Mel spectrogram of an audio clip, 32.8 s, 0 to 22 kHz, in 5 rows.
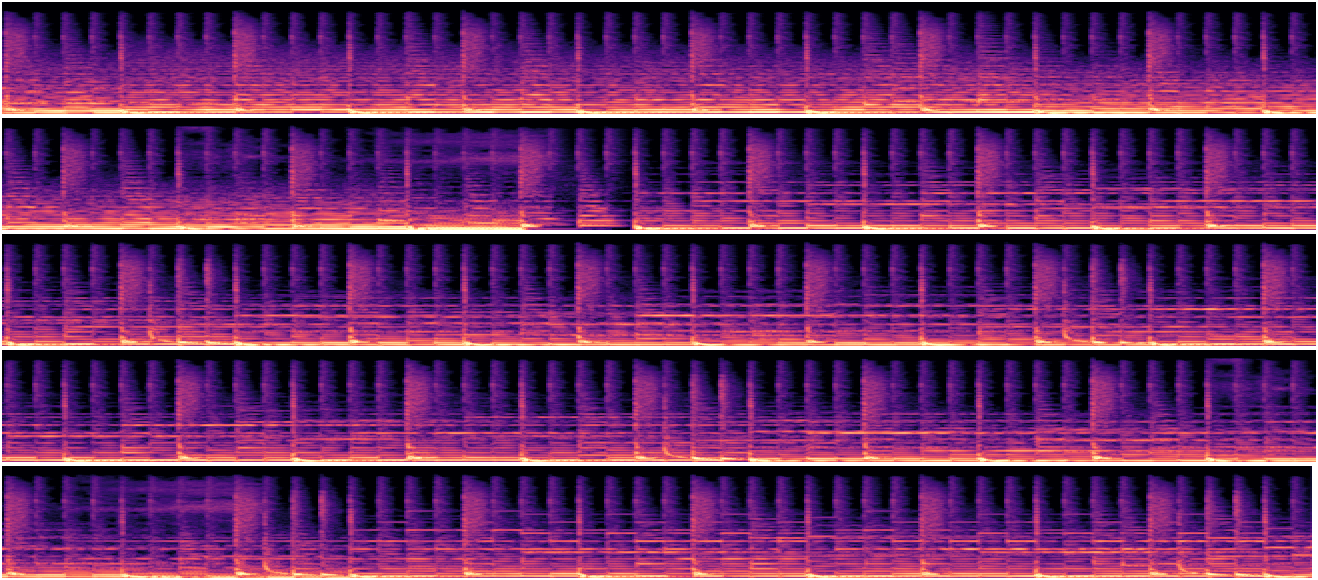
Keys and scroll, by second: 1.0 space.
